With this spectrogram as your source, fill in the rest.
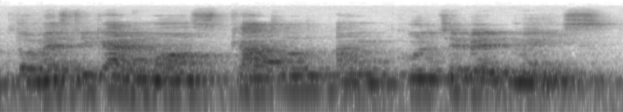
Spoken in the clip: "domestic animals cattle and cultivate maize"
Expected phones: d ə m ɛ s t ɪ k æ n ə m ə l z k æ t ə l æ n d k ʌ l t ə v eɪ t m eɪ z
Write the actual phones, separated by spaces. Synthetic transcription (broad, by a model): d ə m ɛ s t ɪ k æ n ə m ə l s k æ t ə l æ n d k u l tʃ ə b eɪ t m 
